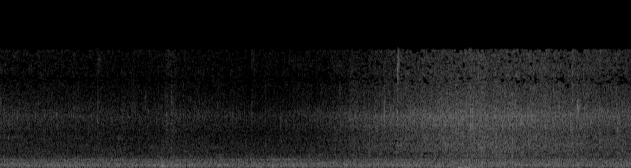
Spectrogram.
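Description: Tomatoes, onions and green chillies sizzling in hot oil in a kadai: a steady soft hiss that grows a little louder about four seconds in.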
